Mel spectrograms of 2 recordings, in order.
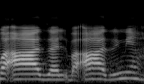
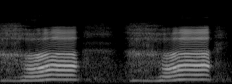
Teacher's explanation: ہ کی آواز اقصی حلق سے کلیئرلی شو ہونی چاہیے. کچھ بچے پڑھتے ہیں وآزل، وآزل، ہم ہا کو حمزہ کی ساؤنڈ سے تھوڑا مکس کر دیتے ہیں.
